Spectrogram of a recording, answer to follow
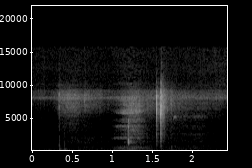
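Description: A few faint taps of a stylus on a tablet's touchscreen, the sharpest about a second and a half in, against near silence.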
